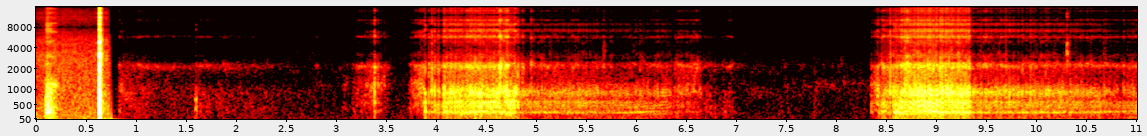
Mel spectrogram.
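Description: Two rasping, fluttering breath sounds several seconds apart in a quiet room, consistent with snoring.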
